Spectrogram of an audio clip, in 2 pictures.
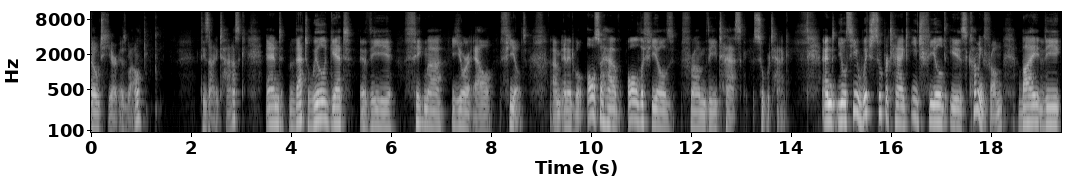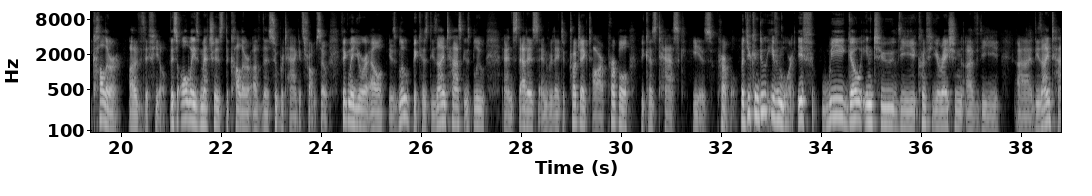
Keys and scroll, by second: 0.6 shift+3, 2.2 Return.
